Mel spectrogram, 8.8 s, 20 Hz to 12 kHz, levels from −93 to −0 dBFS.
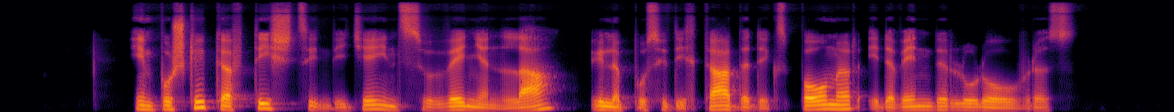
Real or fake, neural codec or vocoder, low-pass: fake; codec, 24 kHz, 0.9 kbps, WavTokenizer, large speech release; 10.8 kHz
